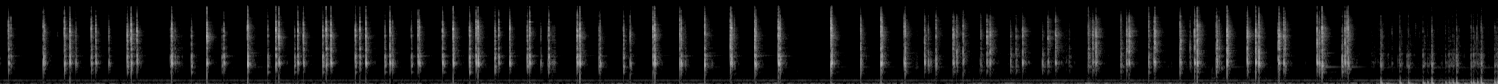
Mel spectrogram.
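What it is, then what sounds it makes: Plastic game controller. Fingertips and nails tap a black hollow plastic Xbox-style gamepad with colored face buttons and press its buttons, the controller held beside a foam binaural dummy head. A rapid, irregular run of sharp, dry, bright clicks and taps with a woody tone around 900 Hz cuts off almost instantly. A faint steady low hum sits underneath, with a brief low rumble near the end.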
